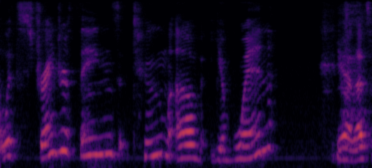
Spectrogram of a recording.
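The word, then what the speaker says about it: Ybwen: this one out with stranger things tomb of yebuin yeah that's how you pronounce that this is going to be in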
